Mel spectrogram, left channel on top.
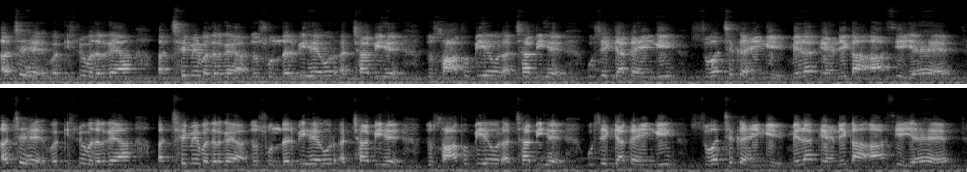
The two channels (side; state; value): both; normal; correlation 0.19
